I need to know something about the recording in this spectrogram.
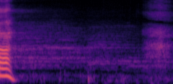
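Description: The end of a speaker's drawn-out word, then a short pause with faint room noise, and an audible intake of breath near the end before speech resumes.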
